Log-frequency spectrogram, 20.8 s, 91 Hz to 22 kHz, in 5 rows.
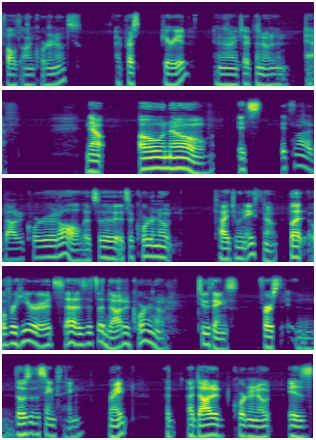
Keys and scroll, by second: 3.8 f.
